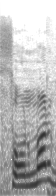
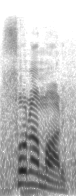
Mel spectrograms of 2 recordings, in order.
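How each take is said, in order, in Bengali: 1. এটি 'Son'-এর পরে কোনো স্বরধ্বনি ছাড়া উচ্চারিত হয়। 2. এটি 'Son'-এর পরে একটি স্বরধ্বনি সহ উচ্চারিত হয়। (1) "যদিও আমরা সোনমার্গ বলি" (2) "আসল প্রনাউন্সিয়েশনটা হলো সোনামার্গ"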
